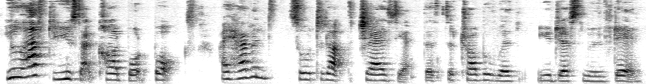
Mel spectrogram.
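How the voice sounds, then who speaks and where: A woman's voice: fairly high pitch, unhurried, vocal fry. A woman voicing a slovenly, eager-to-please witch in a storybook, with a fussing, over-friendly, exclamatory manner. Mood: coaxing, fussing.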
